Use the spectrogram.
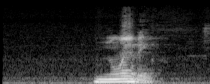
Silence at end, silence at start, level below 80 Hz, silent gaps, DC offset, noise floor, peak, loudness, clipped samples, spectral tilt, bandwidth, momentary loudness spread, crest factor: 0.5 s; 0.95 s; -36 dBFS; none; under 0.1%; -38 dBFS; 0 dBFS; -10 LUFS; under 0.1%; -6.5 dB/octave; 11.5 kHz; 13 LU; 14 dB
